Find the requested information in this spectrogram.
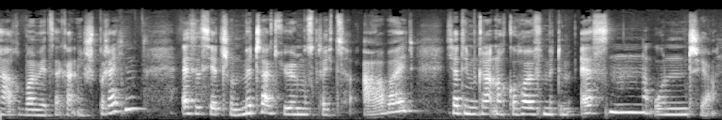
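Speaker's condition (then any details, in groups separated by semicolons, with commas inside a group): No condition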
